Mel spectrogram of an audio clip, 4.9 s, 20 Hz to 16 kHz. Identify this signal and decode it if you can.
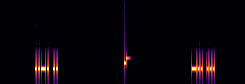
Morse code, heard as a keyed tone, about 41 wpm, 700 Hz. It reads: FI DS
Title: Top Two Letter Combinations in Words 40wpm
